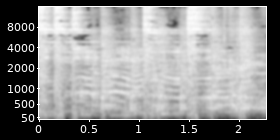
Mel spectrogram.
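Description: A Marathi devotional song to Khandoba sung live, the voice carried over a rattling hand percussion that keeps a steady, fast beat.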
